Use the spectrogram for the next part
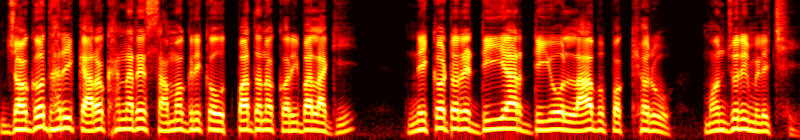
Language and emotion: Odia, neutral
